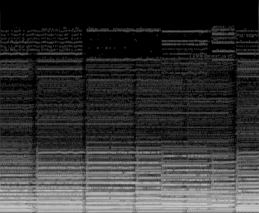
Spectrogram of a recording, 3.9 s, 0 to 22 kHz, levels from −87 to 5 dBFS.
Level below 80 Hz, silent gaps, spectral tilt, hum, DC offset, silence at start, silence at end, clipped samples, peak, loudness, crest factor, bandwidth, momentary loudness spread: -72 dBFS; none; -3.5 dB/octave; none; under 0.1%; 0 s; 0 s; under 0.1%; -2 dBFS; -14 LUFS; 12 dB; 19.5 kHz; 2 LU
